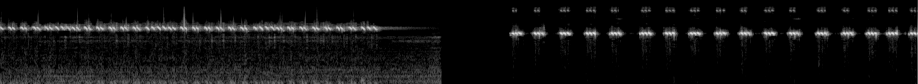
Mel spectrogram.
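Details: Cricket trilling in fast high pulses, then a short silence, then a second cricket's clean separate chirps, about four each second, a slightly lower note with a faint high overtone; intended for sleep therapy and repelling rats.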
